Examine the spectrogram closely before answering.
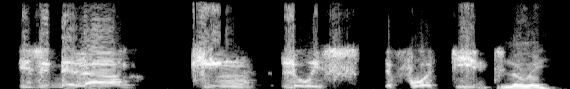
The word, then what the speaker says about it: Louis: Louis, I think the S is silent.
